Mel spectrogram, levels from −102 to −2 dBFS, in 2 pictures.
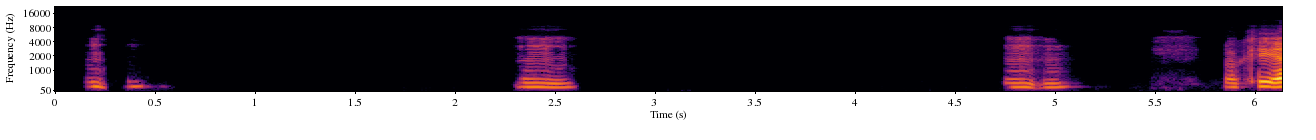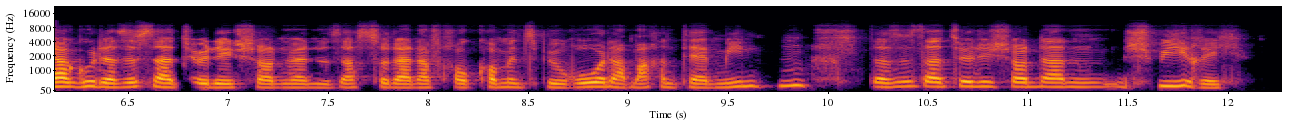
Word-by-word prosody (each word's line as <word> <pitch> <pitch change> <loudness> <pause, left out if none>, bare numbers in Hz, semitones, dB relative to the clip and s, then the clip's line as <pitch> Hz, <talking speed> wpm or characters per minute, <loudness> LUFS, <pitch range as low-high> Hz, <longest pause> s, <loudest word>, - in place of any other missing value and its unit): Mhm. 220 +1 -15 1.8
Mhm. 190 -1 -9 2.1
Mhm. 190 +1 -11 0.8
Okay, 195 +3 0
ja 210 +1 +10
gut, 225 +1 0
das 190 0 +4
ist 205 +1 -1
natürlich 180 -2 +2
schon, 175 -2 -1
wenn 170 0 0
du 170 - -6
sagst 175 +1 -4
zu 185 - -2
deiner 170 -1 +2
Frau 175 0 -3
„komm 190 0 -2
ins 185 -1 -6
Büro, 185 +4 +1
da - - 0
mach 175 +1 -4
'n 180 -3 -7
Termin”, 190 +6 -3
hm, 260 +1 -2 0.3
das 200 0 0
ist 225 +1 -5
natürlich 220 0 +1
schon 205 0 +1
dann 200 -1 -2
schwierig. 220 -6 -2
195 Hz, 145 wpm, -22 LUFS, 180-210 Hz, 2.1 s, ja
